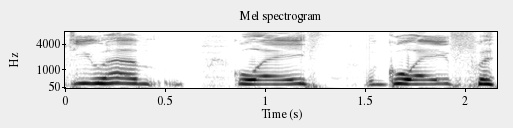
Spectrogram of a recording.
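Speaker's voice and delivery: clumsy fake German accent, high, very loud. Retelling something from when they were younger, the speaker does a put-on german accent. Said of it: "my best impression of a German accent".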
